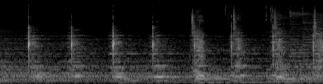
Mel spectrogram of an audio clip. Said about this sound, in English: listen to that opening clip again and grab our rhythm sticks this time and keep a steady beat to help us stay warm. You can pretend to be cold while you listen. Can you keep the beat with your rhythm sticks?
